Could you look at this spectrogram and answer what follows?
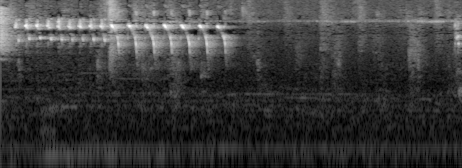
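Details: White-headed munia in full song, mimicking a canary, delivers a rapid series of about a dozen high, down-slurred notes over three seconds, then falls silent apart from a faint steady hum.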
